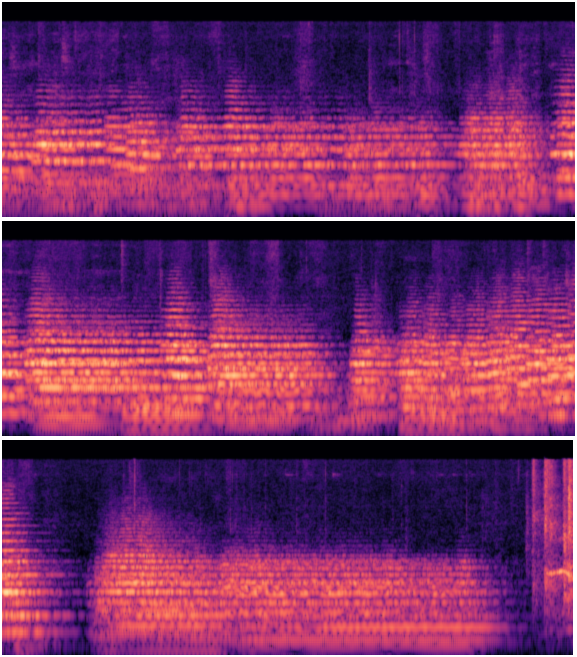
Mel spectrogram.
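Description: Salvation Army brass band playing sustained chords with tubas underneath, breaking off briefly about fifteen seconds in, then holding a long final chord that fades out near the end.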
